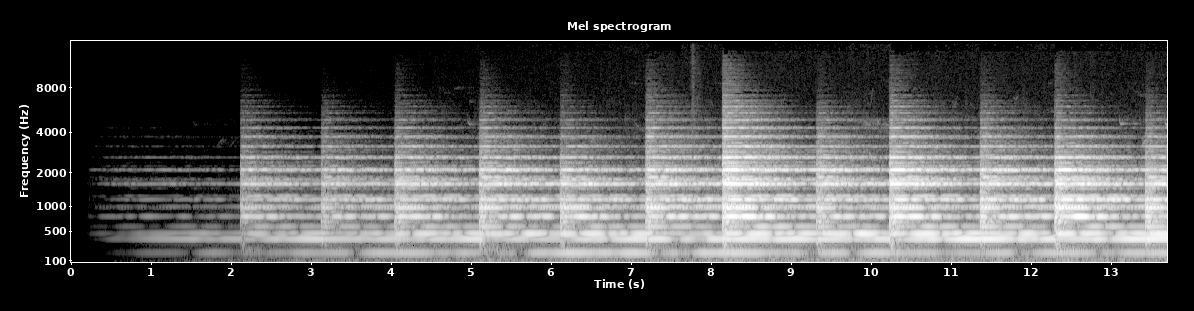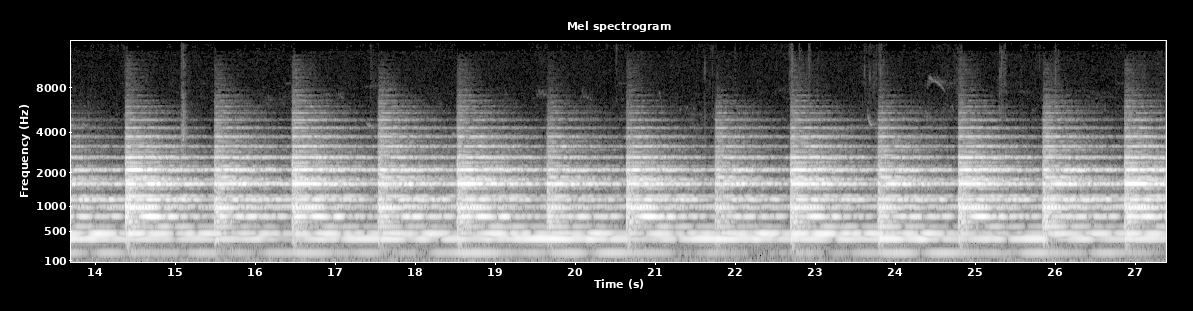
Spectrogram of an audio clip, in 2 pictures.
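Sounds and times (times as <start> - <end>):
bell in Dobbertin: 0.8 - 27.3.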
